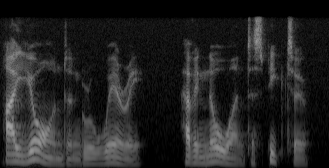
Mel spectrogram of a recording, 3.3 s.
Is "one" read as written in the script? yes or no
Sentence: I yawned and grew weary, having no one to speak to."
yes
